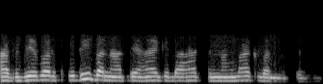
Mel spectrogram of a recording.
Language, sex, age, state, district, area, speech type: Hindi, female, 45-60, Bihar, Madhepura, rural, conversation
